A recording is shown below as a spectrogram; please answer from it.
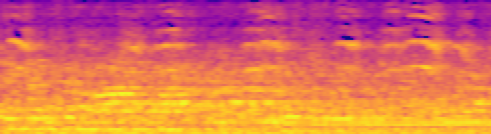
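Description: Short high-pitched chirps repeating a few times a second, over faint talk in the room.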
